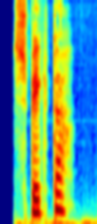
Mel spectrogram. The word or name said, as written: spektrum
